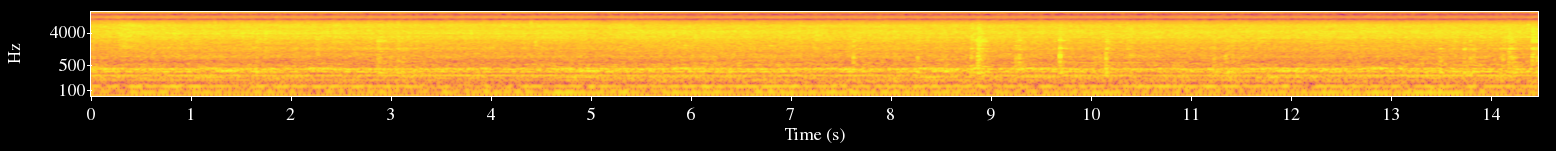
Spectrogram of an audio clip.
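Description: Mint leaves cook in a pan for chutney with a continuous soft sizzle and faint scraping stirs, steady and close, with light clicks of a spoon now and then.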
